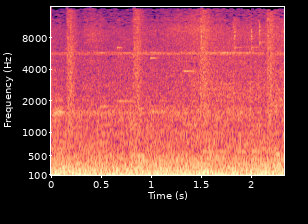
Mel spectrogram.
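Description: Steady low engine rumble and road noise heard from inside the cabin of an old van while it is being driven.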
